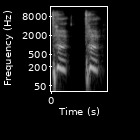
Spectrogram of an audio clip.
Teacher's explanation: The ta has what we call, it has something we call, one of the characteristics that it has that these other 2 letters don't have is called hams, airflow. As in, when we say the ta, some air comes out of your mouth.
